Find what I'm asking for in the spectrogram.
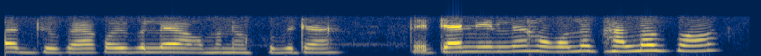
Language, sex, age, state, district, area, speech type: Assamese, female, 30-45, Assam, Dhemaji, rural, conversation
